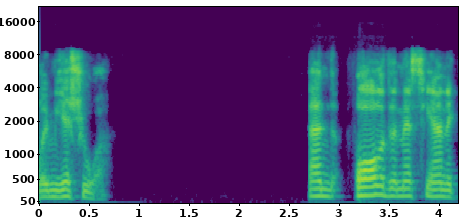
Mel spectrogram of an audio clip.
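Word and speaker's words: ישוע: but Yeshua is pronounced Yeshua the emphasis on the second syllable but mashia is on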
